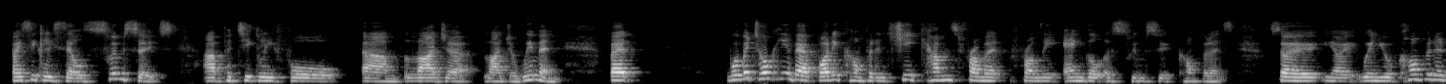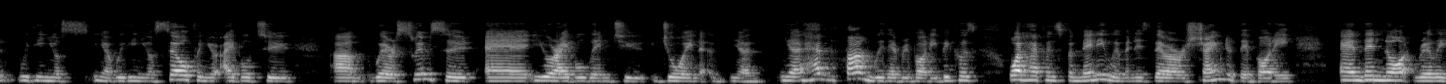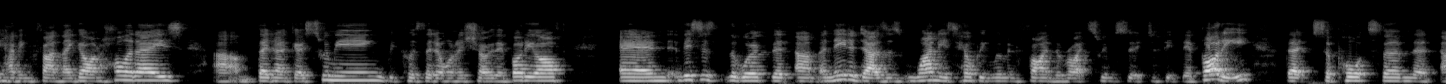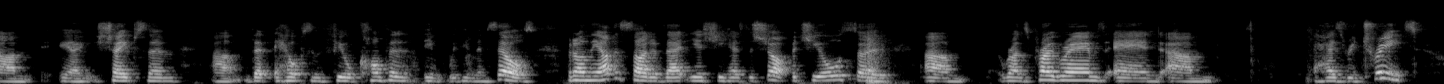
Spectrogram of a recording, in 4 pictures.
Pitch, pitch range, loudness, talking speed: 165 Hz, 155-185 Hz, -21 LUFS, 165 wpm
